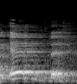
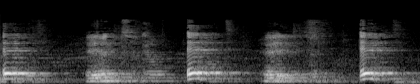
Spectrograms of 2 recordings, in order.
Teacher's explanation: الفرق الباء بها قلقلة، الصوت الانفجار البعدها صار كبير واضح. التاء مهموسة، الصويت اللي صاحبها خافت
